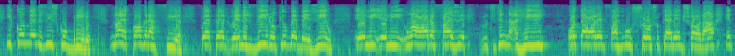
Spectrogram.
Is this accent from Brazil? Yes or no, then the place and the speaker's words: yes; Patos, Paraíba, Brazil; Eu sou de Patos e meu marido é de Pombal.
